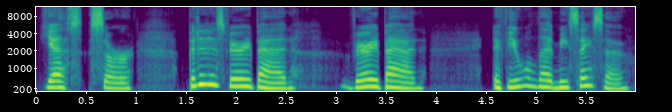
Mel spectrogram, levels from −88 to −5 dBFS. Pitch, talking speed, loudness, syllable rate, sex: 250 Hz, 160 wpm, -16 LUFS, 4.3 syllables/s, female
